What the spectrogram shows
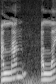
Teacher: ইদগামে বেলাগুন্না মিলিত হবে গুন্না ব্যতীত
